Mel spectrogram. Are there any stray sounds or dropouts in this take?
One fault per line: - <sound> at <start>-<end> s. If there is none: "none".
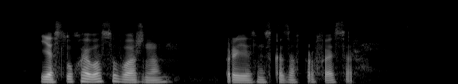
none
